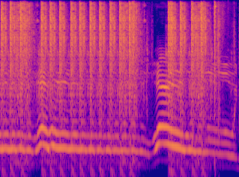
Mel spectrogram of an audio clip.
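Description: Rapid automatic gunfire in a shooter video game during a guild tournament match, a fast even string of loud shots that pauses briefly and then resumes, with a tonal game sound layered over it.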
